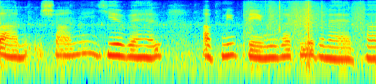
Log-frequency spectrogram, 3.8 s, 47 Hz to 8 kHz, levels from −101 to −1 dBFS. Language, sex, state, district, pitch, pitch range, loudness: Hindi, female, Uttar Pradesh, Etah, 245 Hz, 215-270 Hz, -22 LUFS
